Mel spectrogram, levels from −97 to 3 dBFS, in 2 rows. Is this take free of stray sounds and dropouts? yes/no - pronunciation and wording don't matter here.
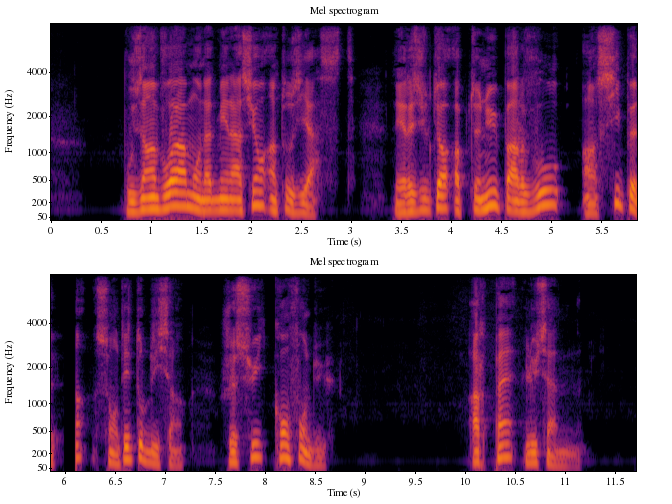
no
